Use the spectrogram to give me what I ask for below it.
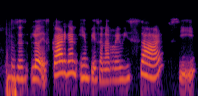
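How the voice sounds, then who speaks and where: A woman leads an online English class, walking her students patiently through each rule and checking that they follow. Her voice sits a little high. The video call audio is dull and lo-fi. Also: expressive, slow, fairly bright tone, no echo. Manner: patient, explains step by step, checks in with "¿listo?". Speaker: English teacher.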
